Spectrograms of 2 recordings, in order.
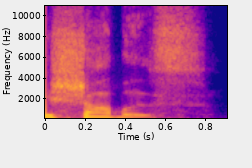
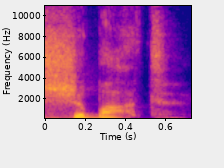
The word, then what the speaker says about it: Shabbat: We don't say shabas, it's Shabbat.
